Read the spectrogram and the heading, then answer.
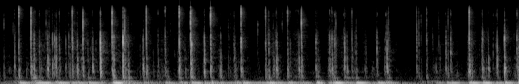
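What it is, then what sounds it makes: Plastic keyboard being typed on. Long nails and fingertips type quickly on a pastel plastic keyboard with round keycaps. Dense, bright clicks and clacks come in a steady stream over a low rumble, with no speech.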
